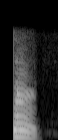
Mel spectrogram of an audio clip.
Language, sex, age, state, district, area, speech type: Nepali, male, 18-30, West Bengal, Darjeeling, urban, conversation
